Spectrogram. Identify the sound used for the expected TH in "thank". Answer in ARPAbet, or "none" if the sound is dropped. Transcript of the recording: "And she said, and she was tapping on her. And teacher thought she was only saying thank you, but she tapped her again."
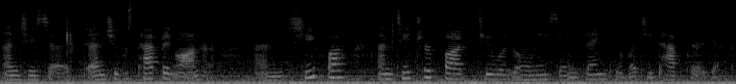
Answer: TH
